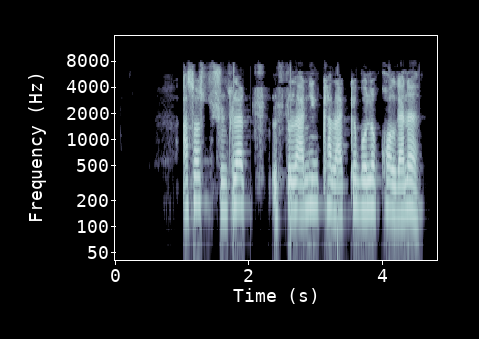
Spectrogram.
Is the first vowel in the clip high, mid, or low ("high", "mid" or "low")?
low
